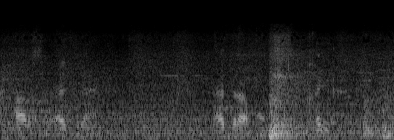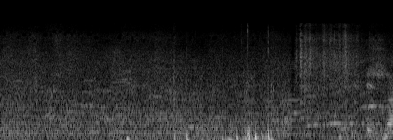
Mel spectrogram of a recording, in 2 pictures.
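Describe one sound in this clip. A shopping trolley rattles as it rolls along a hard floor.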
